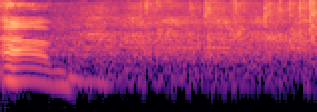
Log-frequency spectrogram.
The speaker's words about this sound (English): No, we don't need to clap for that.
